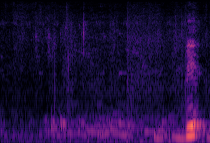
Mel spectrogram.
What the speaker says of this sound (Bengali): ফুল ঝোপ্পা মুজাওয়ালা আফসান বাঘা মাদি কবুতর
